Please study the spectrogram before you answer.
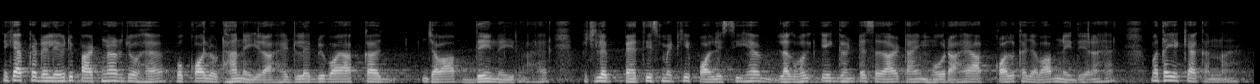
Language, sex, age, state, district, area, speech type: Hindi, male, 30-45, Madhya Pradesh, Hoshangabad, urban, spontaneous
